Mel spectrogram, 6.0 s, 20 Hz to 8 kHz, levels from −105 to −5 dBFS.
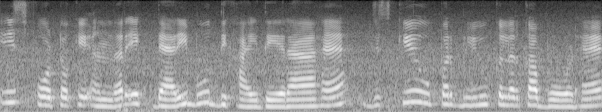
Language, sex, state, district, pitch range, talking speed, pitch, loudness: Hindi, female, Bihar, Madhepura, 185-240 Hz, 180 wpm, 210 Hz, -16 LUFS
